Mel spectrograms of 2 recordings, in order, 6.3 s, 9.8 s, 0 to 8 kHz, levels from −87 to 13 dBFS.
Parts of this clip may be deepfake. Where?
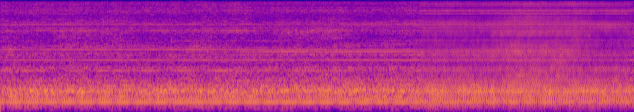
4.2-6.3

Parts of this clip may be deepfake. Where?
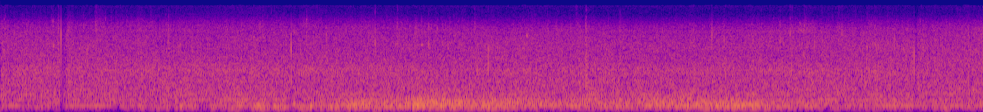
2.0-2.6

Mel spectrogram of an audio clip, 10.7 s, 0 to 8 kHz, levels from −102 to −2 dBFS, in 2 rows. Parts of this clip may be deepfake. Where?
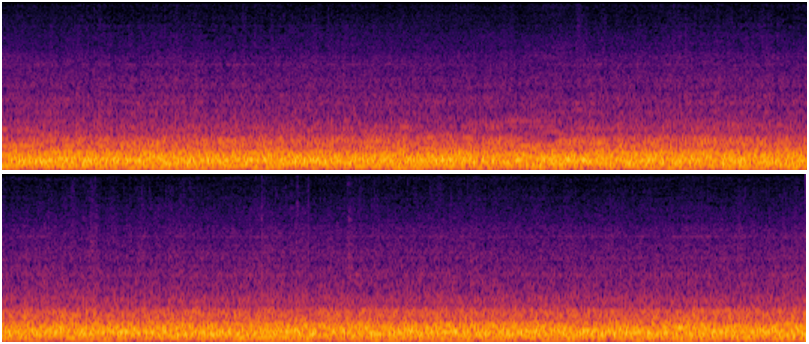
0.0-0.5; 2.4-3.9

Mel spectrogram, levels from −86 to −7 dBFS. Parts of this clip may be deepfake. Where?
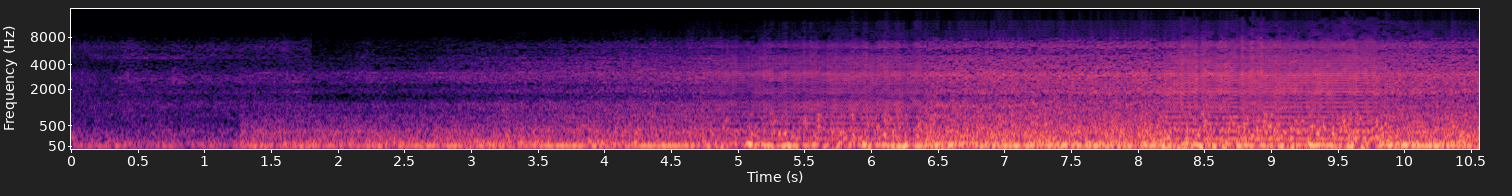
4.8-6.4; 8.2-9.8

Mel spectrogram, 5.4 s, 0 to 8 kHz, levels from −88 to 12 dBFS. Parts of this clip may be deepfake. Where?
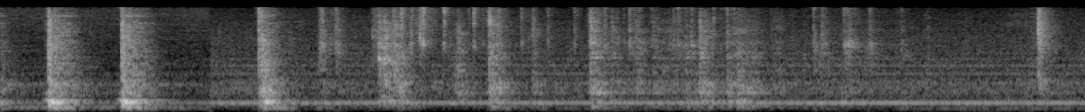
1.5-2.7; 3.7-4.5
